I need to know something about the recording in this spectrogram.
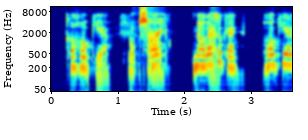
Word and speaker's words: Cahokia: from saint louis is how do we i've heard him pronounce it cahokia cahokia sorry no that's okay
